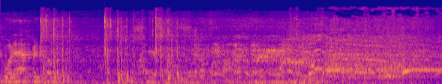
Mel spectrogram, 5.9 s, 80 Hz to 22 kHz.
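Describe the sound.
Several sharp, loud gunshots crack in quick succession over the first two seconds amid a large crowd at a Donald Trump election rally in Pennsylvania, fired by a 20-year-old man, followed by sustained crowd noise with raised voices and screams.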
